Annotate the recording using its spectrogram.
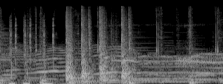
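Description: A cartoon character's long, angry growling cry that rises in pitch and then holds, over background music.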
